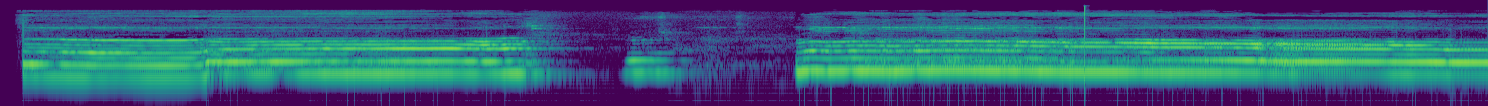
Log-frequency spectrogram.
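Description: An Alaskan Malamute howls in long, steady, tonal notes that step up in pitch, with a brief break.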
